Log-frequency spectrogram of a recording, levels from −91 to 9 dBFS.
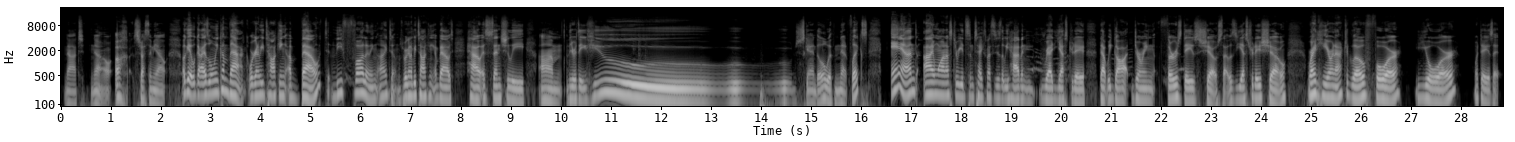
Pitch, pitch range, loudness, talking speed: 135 Hz, 115-155 Hz, -27 LUFS, 150 wpm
